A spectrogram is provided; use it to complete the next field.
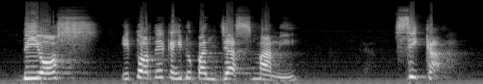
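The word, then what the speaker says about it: psyche: Psika. Psika itu tulisannya P-S-Y-C-H-E. Tapi dibacanya akhirannya A, intonansinya A, walaupun alfabetnya E. Bacanya psika.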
